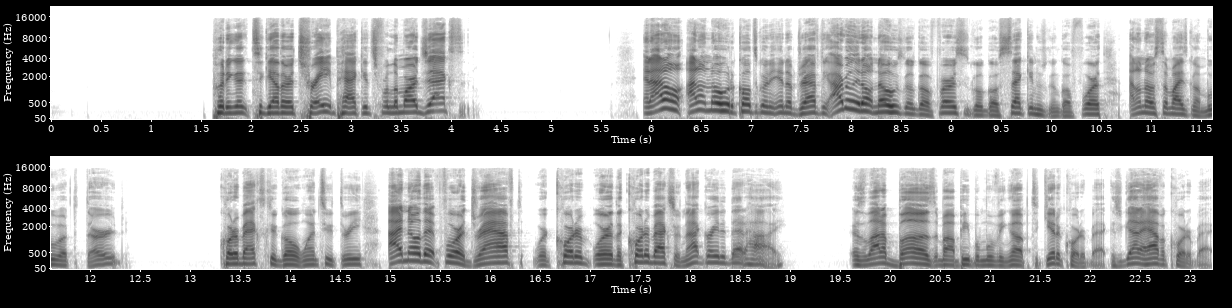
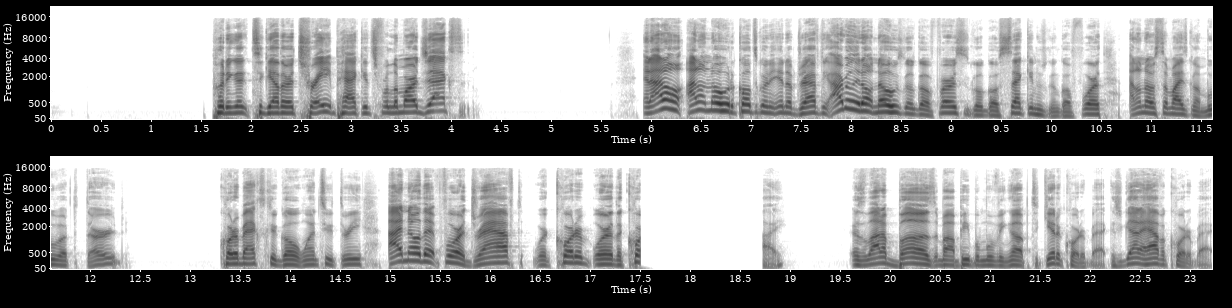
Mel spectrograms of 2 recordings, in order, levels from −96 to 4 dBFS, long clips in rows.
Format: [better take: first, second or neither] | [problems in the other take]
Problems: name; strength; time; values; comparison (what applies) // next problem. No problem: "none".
first | audio cutting out; at 18 s for 1 s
